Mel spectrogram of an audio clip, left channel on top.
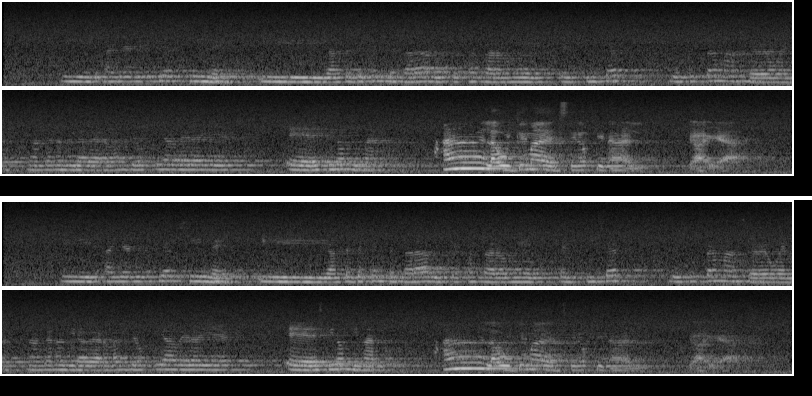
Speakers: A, on the right (about 75°); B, on the left (about 50°).
A: Sí, ayer yo fui al cine y antes de que empezara vi que pasaron el, el teaser de Superman, se ve buena, me dan ganas de ir a verla. Yo fui a ver ayer eh, Destino Final.
B: Ah, la última de Destino Final. Ya, ya.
